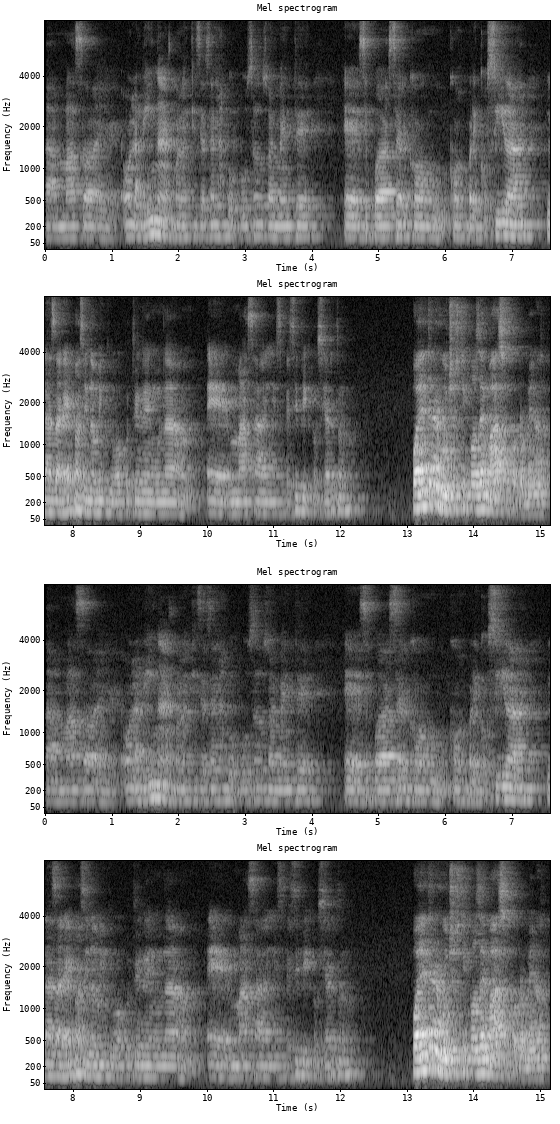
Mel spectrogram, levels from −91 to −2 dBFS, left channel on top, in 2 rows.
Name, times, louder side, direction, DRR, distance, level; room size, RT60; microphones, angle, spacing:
voice 1, 0.0-4.1 4.5-12.2, left 3 dB, 80° left, 2 dB, 0.4 m, -29 dB
voice 2, 13.1-15.0, equal, 15° left, -4 dB, 0.6 m, -18 dB
2.4 x 2.3 x 3.8 m, 0.99 s
head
